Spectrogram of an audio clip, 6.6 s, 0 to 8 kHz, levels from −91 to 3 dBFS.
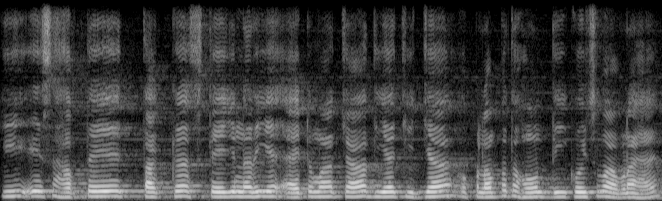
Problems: constant background noise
